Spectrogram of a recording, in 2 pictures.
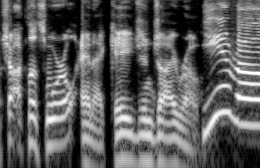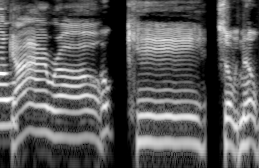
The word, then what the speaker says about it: gyro: So here I am in line at Papa Gyro's. I order the Gyro Supreme. Suddenly, the lady behind me chimes in. It's pronounced gyro. Then the fella behind her says, It's a gyro.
